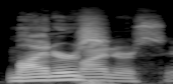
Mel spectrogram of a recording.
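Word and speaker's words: Meinerz: how do you say the guy in Denver, the guard? Quinn Miners? – Miners, yeah.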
